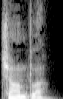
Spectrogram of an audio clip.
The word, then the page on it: chandler: British English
